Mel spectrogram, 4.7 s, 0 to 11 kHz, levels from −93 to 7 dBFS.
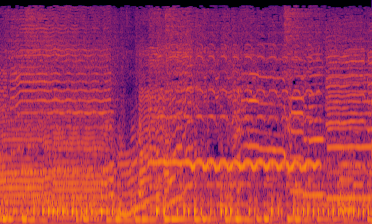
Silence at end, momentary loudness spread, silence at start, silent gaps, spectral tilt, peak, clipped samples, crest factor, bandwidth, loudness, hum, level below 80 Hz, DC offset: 0 s; 2 LU; 0 s; none; -5 dB/octave; -6 dBFS; under 0.1%; 14 dB; 10.5 kHz; -19 LUFS; none; -30 dBFS; 0.8%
